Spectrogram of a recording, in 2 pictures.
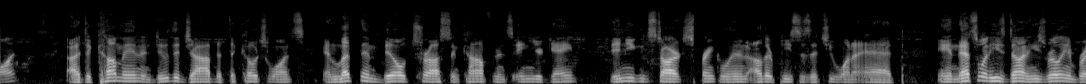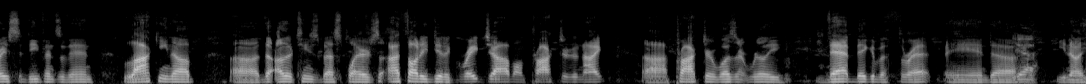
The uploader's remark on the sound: LIVE from Rupp Arena, Chapel Hill, AND Phog Allen! LIVE from arenas around the country.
